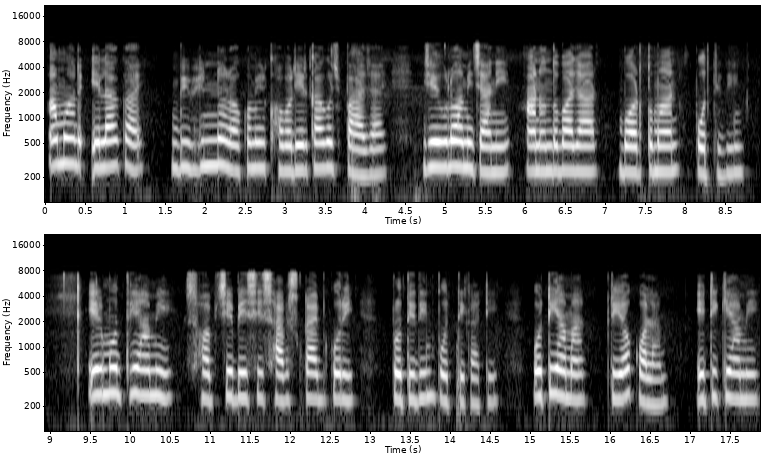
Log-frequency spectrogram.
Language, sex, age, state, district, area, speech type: Bengali, female, 45-60, West Bengal, Hooghly, urban, spontaneous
